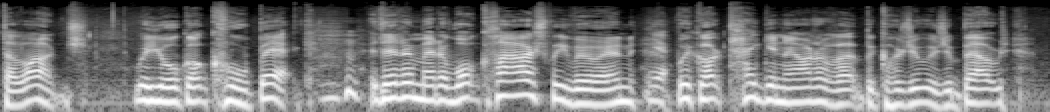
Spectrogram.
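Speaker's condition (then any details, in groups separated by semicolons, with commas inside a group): Cerebral palsy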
